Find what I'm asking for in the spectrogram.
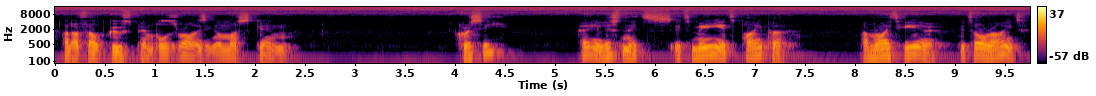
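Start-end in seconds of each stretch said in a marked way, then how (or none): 4.0-9.6 calm her down tenderly; gentle reassurance. A narrator's reading. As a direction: narrator coaxing a friend out of a nightmare. Soothing a frightened friend.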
